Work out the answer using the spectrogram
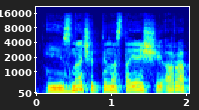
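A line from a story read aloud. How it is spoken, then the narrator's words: Exclaimed. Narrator (Russian): воскликнула Умму Анмар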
